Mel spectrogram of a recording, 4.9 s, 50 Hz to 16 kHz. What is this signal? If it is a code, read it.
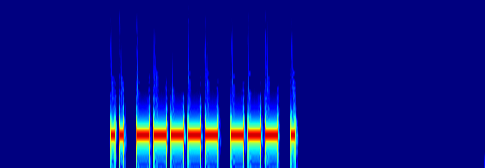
Morse code, heard as a keyed tone, about 28 wpm, 700 Hz. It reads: I0OE
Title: DXCC-100 Call Signs - 4 Characters - 28wpm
